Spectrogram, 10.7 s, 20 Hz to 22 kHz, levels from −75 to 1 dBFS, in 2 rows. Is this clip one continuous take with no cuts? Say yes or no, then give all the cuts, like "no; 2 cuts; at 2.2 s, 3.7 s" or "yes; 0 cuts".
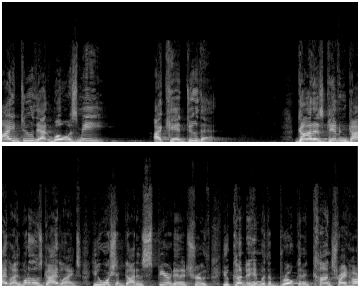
yes; 0 cuts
